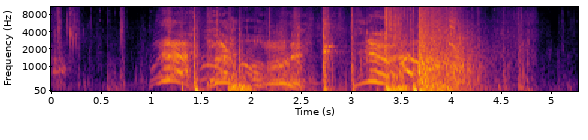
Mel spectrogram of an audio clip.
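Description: Heavy blows thud in a close scuffle.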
